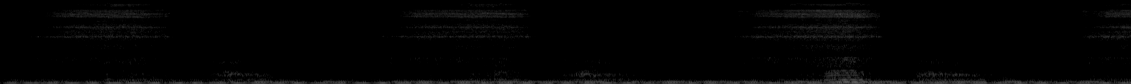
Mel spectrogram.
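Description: Loud, rattling snores repeat on each breath, about 16 breaths a minute, with a steady low hum behind them. Ordinary sleep snoring.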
